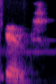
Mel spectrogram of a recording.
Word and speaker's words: prescient: Is that how you pronounce that word? – Prescient. – What? – Prescient. What you said? – Prescient. – Shockingly correct. Huh.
